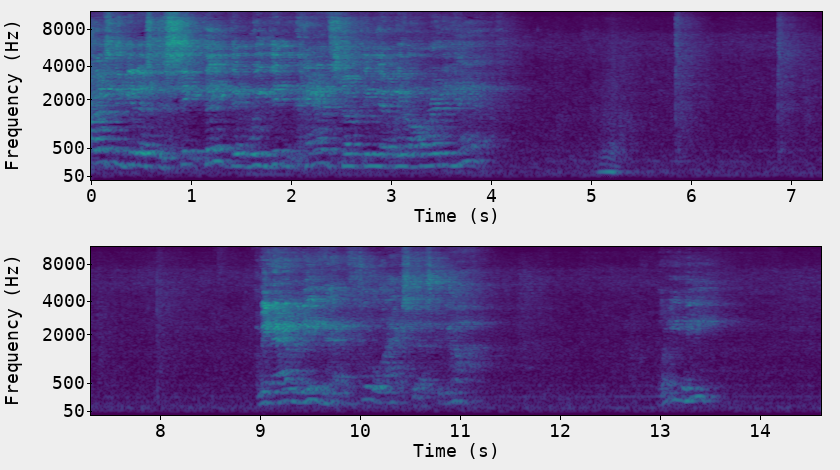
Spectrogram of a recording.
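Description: A man speaks with animation through a microphone, with pauses, in a large echoing room.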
